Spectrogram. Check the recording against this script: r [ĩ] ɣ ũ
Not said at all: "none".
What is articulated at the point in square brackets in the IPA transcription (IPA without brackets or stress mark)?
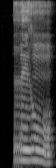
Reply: ẽ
